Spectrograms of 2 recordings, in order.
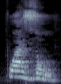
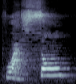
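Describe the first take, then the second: First: "poison" with a voiced z, falling; Z sound. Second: "Poisson" high and loud, with an unvoiced s; double S. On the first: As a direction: say French "poison" with a buzzing z. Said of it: "se pronuncia como una Z". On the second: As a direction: punch "Poisson" with a hissed s. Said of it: "Las dos S". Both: Shown as a demonstration.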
